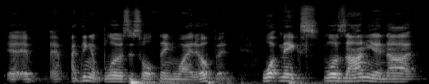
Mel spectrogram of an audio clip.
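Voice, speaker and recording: A man's voice: medium pitch, moderate pace, a bit bright, a little hiss or hum. A man co-hosting a podcast in casual chat, probing with questions and restarting his phrases. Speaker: podcast co-host.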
